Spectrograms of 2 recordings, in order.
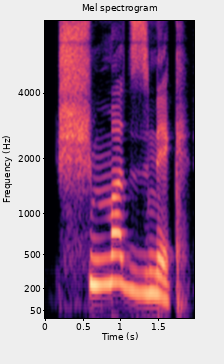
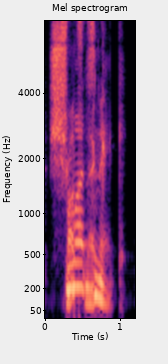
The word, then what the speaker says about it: Schmutznik: What? It's Schmutznik. – Yeah, Schmutznik. – Oh, my God. To be sure, like, to let everybody know, the way you spell that is S-C-H-M-U-T-Z-N-I-K. Schmutznik. That's right, baby.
